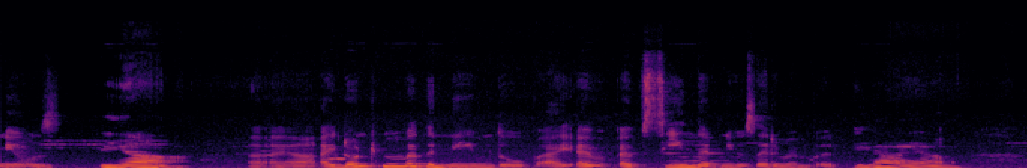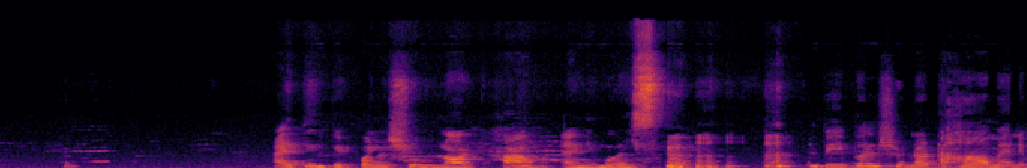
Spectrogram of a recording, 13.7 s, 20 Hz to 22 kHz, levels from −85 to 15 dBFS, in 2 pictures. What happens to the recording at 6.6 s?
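Nothing goes wrong at 6.6 s; the speech carries on intact through that moment.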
